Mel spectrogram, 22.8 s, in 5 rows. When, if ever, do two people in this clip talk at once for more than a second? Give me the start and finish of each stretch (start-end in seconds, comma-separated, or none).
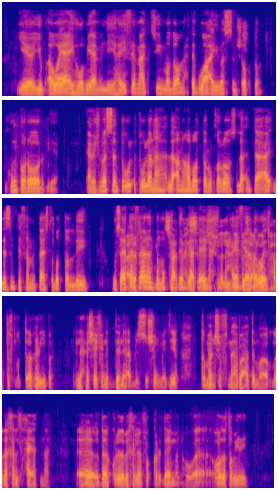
11.2-13.7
